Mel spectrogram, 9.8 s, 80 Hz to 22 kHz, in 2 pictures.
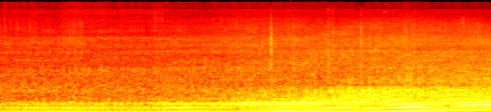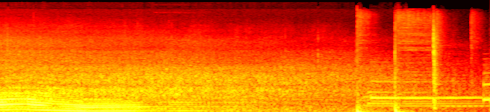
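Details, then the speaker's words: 2018 Porsche Macan S after spark plug replacement and ignition coil reinstallation (a new plug was damaged, old plug earlier used and ran fine): single smooth rev rising and easing back, even with no stumble or misfire; normal engine revving. "so you threw in an old spark plug and it ran just fine yep perfectly fine and let's hear what it sounds like today"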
